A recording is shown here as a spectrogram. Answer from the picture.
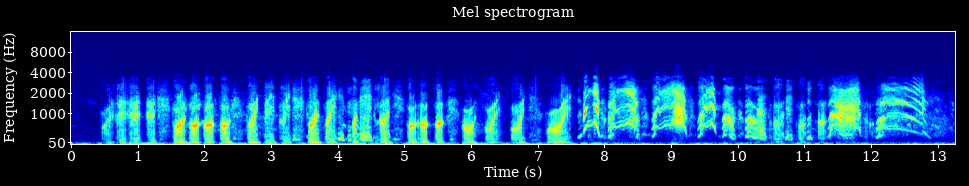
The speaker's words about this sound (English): A pig.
